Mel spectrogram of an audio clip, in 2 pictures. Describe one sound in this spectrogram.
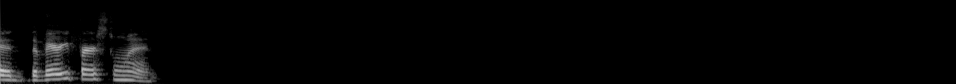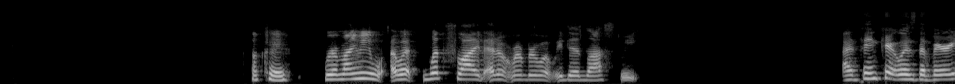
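A woman speaks calmly over a microphone, pausing between phrases.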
